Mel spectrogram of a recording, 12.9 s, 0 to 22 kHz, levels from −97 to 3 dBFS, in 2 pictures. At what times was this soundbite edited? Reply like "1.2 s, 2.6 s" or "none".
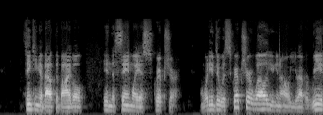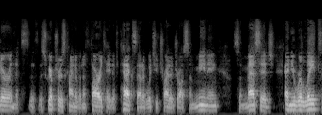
none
